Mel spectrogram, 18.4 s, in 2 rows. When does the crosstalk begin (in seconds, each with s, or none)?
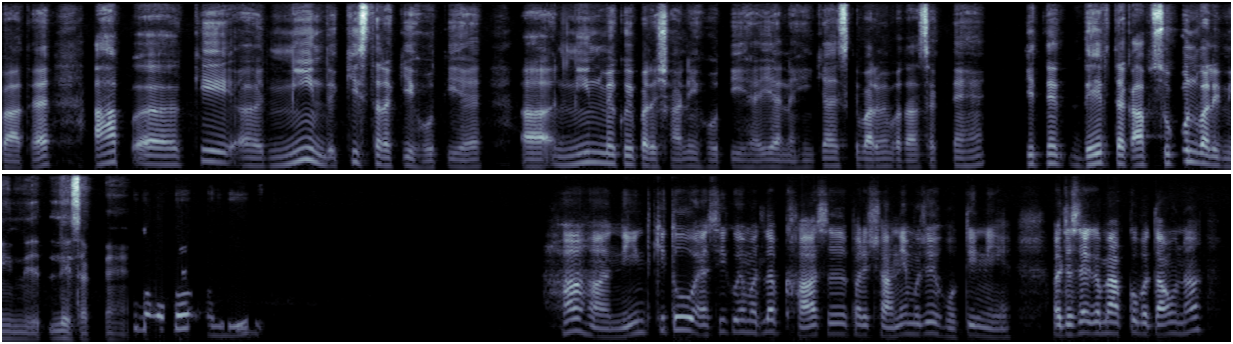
none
